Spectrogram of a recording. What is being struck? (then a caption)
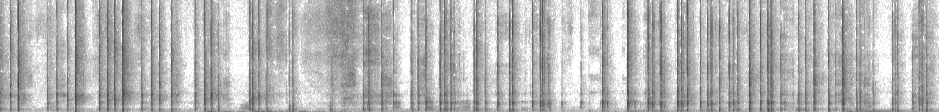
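Plastic tube of dice. Long nails tap rapidly on the top of a clear plastic tube full of dice, held horizontally, with a cardboard end. The sound is dozens of quick, dry, clicky taps with bright edges, each dying away almost instantly over a faint steady low hum.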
